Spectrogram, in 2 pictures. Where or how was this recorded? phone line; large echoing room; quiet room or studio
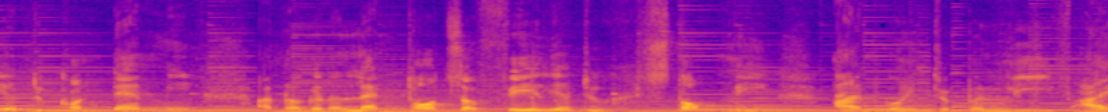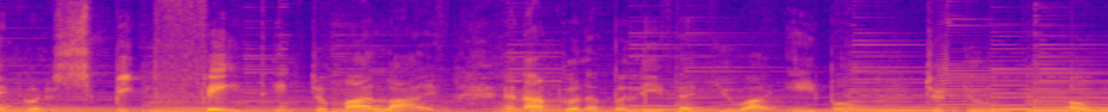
large echoing room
